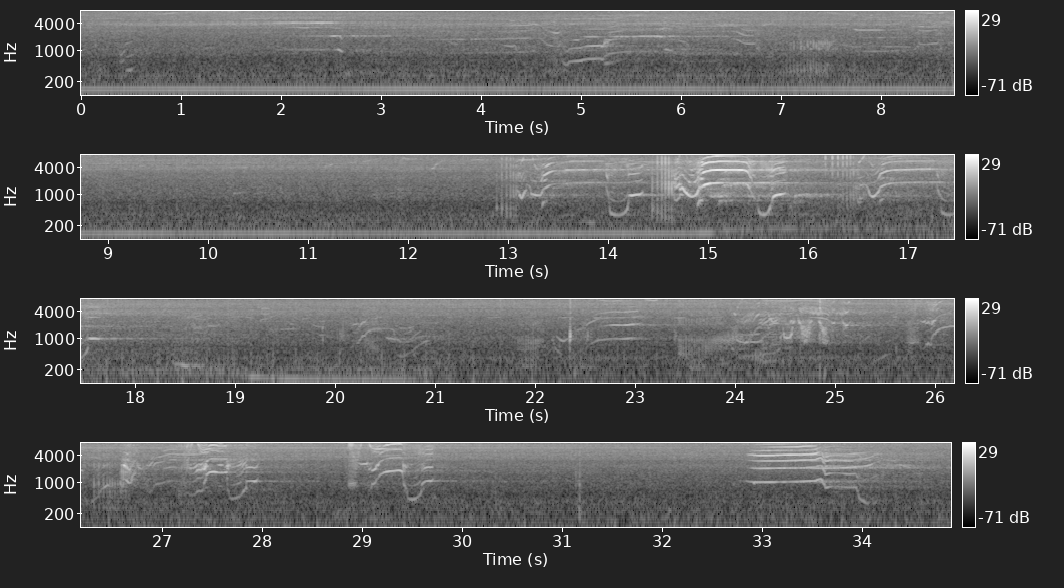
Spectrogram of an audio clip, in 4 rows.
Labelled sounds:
1.0	1.3	killer whale, southern resident, 7.3 to 7.6 kHz
1.9	2.4	killer whale, southern resident, 3.3 to 7.8 kHz
4.1	4.5	killer whale, southern resident, 1.8 to 1.9 kHz
4.8	6.6	killer whale, southern resident, 0.47 to 3.7 kHz
7.7	8.1	killer whale, southern resident, 2.9 to 3.1 kHz
13.3	13.8	killer whale, southern resident, 1.4 to 1.9 kHz
14.9	15.4	killer whale, southern resident, 1.4 to 8.0 kHz
16.6	17.4	killer whale, southern resident, 0.84 to 7.6 kHz
22.5	22.9	killer whale, southern resident, 2.0 to 3.0 kHz
24.2	24.8	killer whale, southern resident, 7.0 to 7.3 kHz
27.0	27.5	killer whale, southern resident, 4.2 to 4.9 kHz
29.5	29.9	killer whale, southern resident, 0.96 to 1.2 kHz
32.8	34.1	killer whale, southern resident, 0.91 to 8.0 kHz

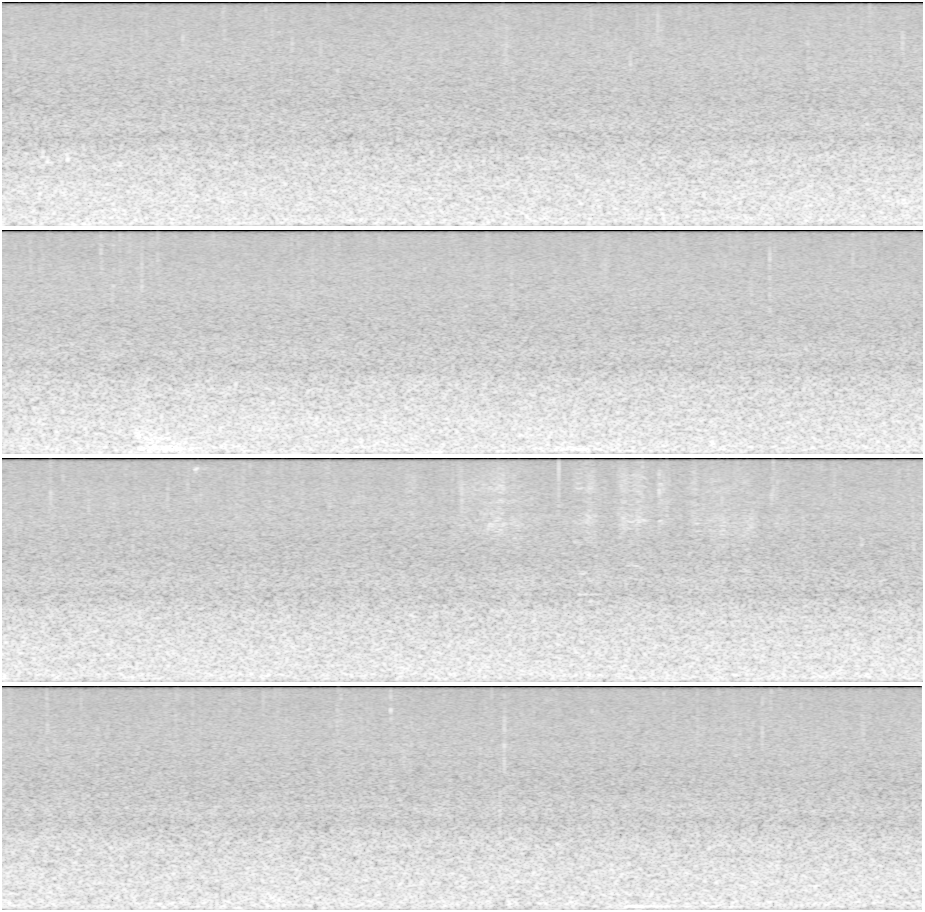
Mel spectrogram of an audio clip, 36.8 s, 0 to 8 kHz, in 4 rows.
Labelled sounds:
24.6	24.9	humpback whale, 3.2 to 3.4 kHz

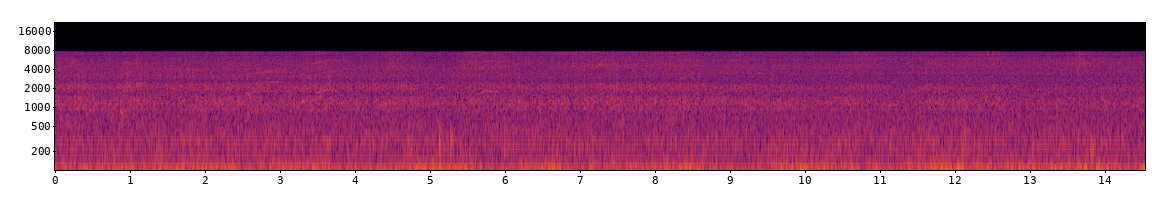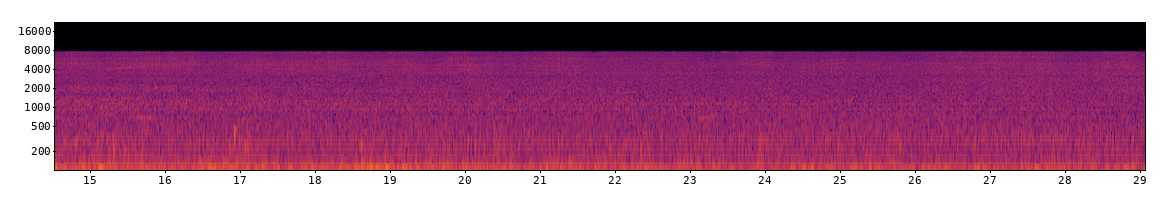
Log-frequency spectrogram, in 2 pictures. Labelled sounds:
2.5	3.1	killer whale, 0.78 to 3.8 kHz

